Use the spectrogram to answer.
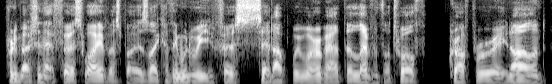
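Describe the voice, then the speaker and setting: A man's voice: lowish voice, little pitch movement, fast talker, dry recording, studio quality. A man with an Australian accent chats casually as an interview guest, circling his point with many loose asides. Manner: hedging and circling, many "you know" and "sort of" asides. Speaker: brewery co-founder, guest.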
